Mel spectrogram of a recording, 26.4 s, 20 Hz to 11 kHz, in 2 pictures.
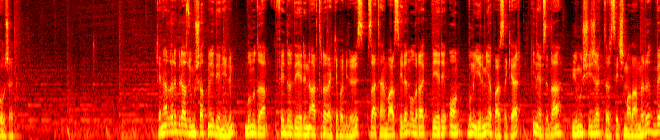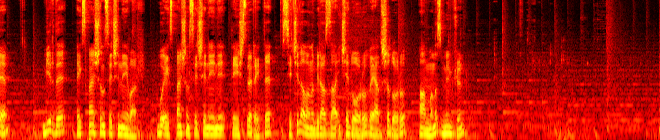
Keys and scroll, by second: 0.5 space, 3.8 ~, 22.3 shift+Down, 23.8 shift+Up, 24.0 shift+Up, 24.4 shift+Down, 24.5 shift+Down, 24.7 shift+Down, 25.7 shift+Up, 25.9 shift+Up.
